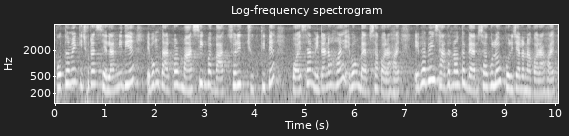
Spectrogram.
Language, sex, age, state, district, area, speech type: Bengali, female, 30-45, West Bengal, Paschim Medinipur, urban, spontaneous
